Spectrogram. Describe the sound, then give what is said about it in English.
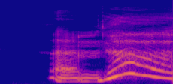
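A voice imitates a dramatic gasp: a sudden loud intake that swells into a drawn-out voiced exclamation, rising and then sliding down in pitch, with no other sounds around it. “gasp.”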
